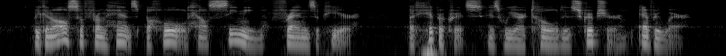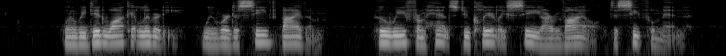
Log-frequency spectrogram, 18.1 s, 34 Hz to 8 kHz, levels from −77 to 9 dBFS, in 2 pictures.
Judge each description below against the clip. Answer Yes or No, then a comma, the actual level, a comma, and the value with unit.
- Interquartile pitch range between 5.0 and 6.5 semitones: No, average, 3.6 semitones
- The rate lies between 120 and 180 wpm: Yes, slow, 135 wpm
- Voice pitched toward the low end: Yes, low, 115 Hz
